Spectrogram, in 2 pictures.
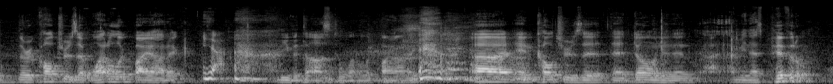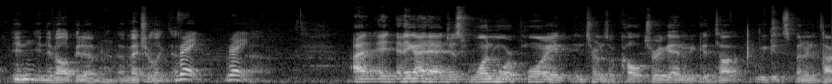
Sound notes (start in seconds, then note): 3.7 audience laughs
